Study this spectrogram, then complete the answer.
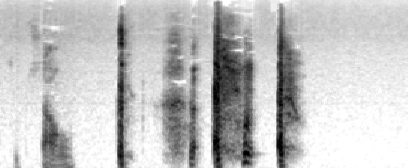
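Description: A man coughs.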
